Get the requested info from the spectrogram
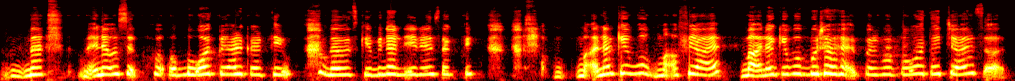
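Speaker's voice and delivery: crying. Acted. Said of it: "Sanaya ना रोते-रोते कहती है". (ऊँची, धीमी, रोती हुई आवाज़)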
